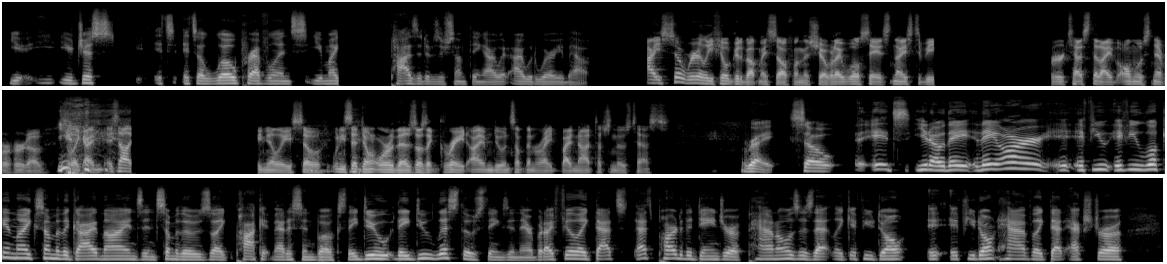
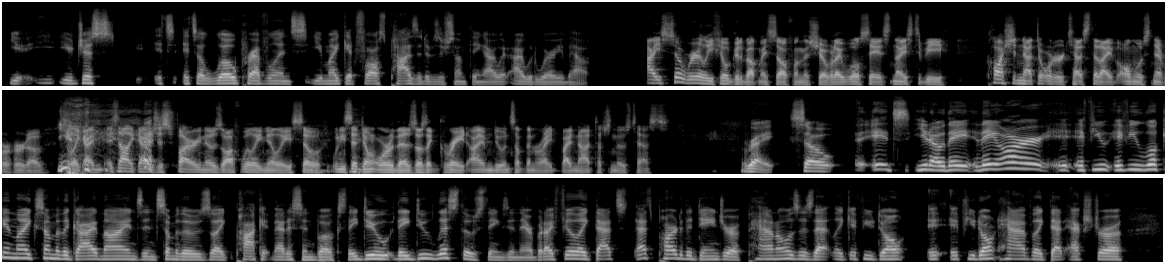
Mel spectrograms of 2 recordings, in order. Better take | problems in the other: second | audio cutting out; at 3.5 s, at 9.5 s for 1 s and at 13 s for 1.5 s

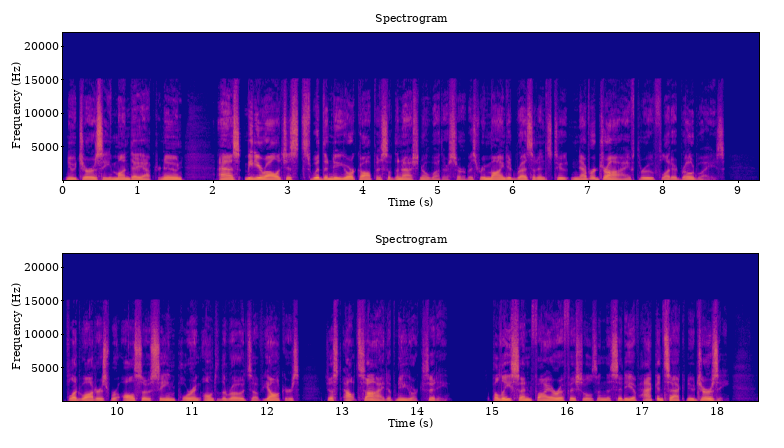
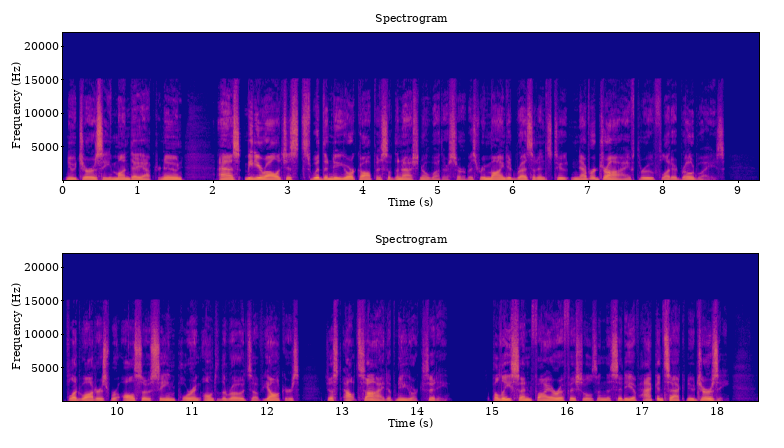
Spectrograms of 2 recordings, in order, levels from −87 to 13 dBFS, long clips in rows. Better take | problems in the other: neither | none

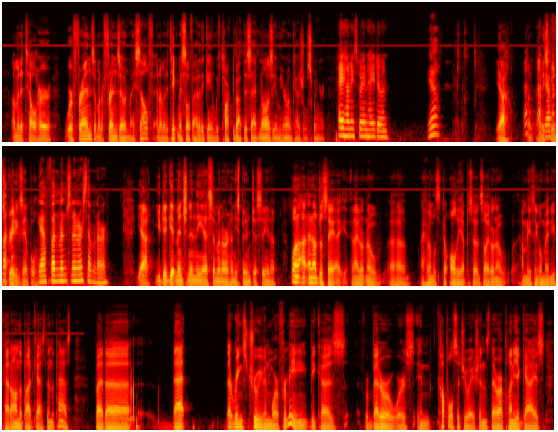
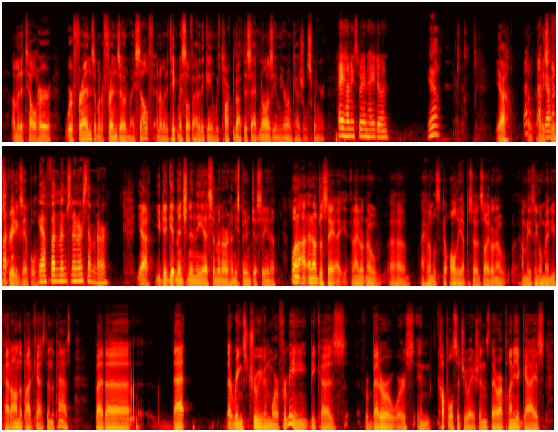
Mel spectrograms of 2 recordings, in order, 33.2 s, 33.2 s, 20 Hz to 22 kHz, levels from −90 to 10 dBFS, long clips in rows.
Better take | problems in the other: second | high-pitched whine; faint; until 24 s; 6 kHz, 30 dB below the speech

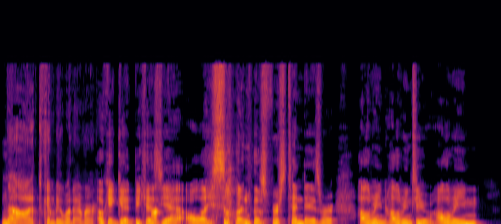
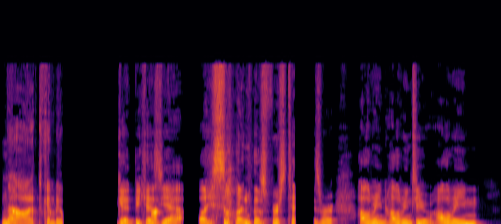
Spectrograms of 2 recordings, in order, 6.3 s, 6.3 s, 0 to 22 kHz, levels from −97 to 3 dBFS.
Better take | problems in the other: first | audio cutting out; at 1 s for 0.5 s, at 2.5 s and at 3.5 s

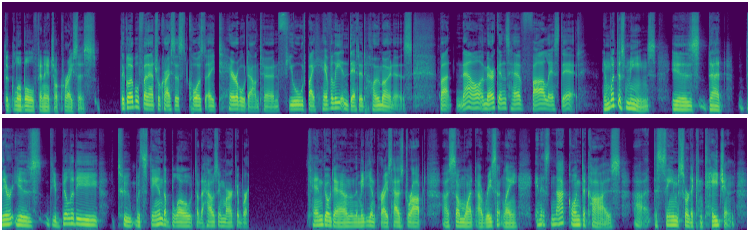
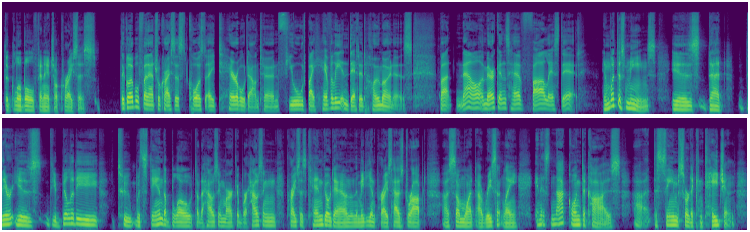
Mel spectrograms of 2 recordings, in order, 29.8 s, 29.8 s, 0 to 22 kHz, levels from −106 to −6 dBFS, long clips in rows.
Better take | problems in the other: second | audio cutting out; at 20 s for 1 s

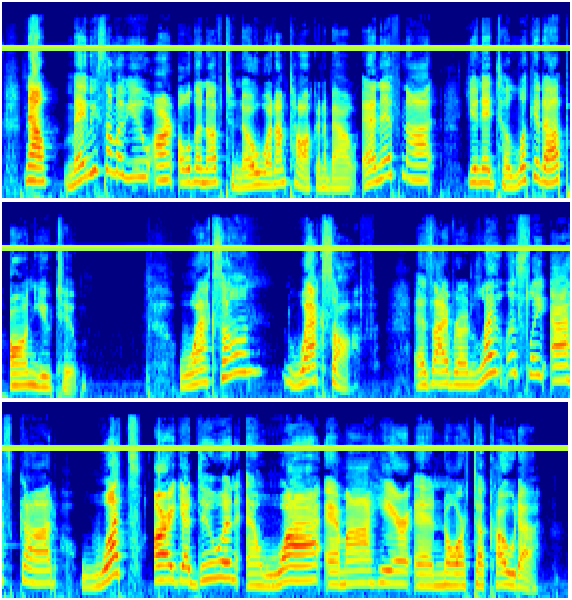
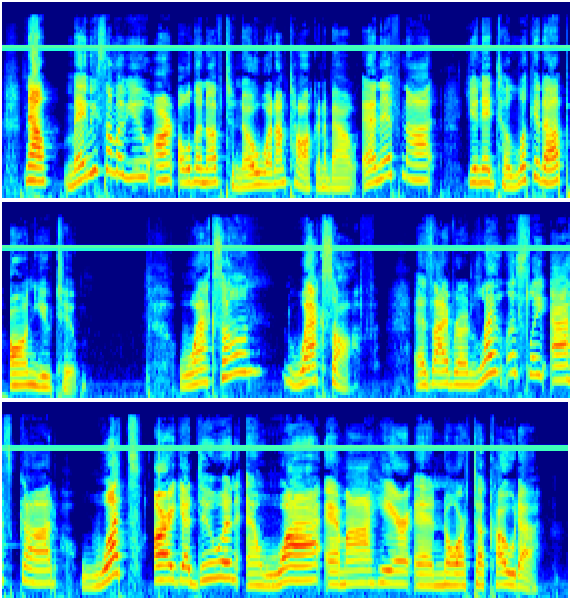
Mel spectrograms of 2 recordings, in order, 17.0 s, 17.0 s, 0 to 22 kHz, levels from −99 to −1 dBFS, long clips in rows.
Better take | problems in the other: second | high-pitched whine; loud; throughout; 9.5 kHz, 7 dB below the speech; faint in the second

